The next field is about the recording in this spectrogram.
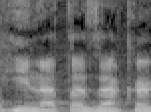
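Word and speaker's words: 日向坂: Bacanya Hinata Zaka gitu ya?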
